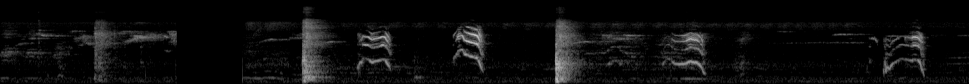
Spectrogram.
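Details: Alexandrine parakeet giving a run of loud harmonic squawks that waver up and down in pitch, in short bursts roughly every second, with sharp knocking clicks and brief gaps in between.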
